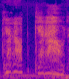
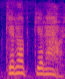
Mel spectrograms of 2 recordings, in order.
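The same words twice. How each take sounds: First: Whispered, breathy and soft; a private whisper of the mantra. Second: Said in the usual way. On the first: Shown as a demonstration. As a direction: whisper it to yourself. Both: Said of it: "guess what mine is?".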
